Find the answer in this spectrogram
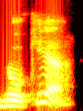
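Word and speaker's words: Nortje: the helmet by Anrich Note. Well, I see they pronounce it Nokia.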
